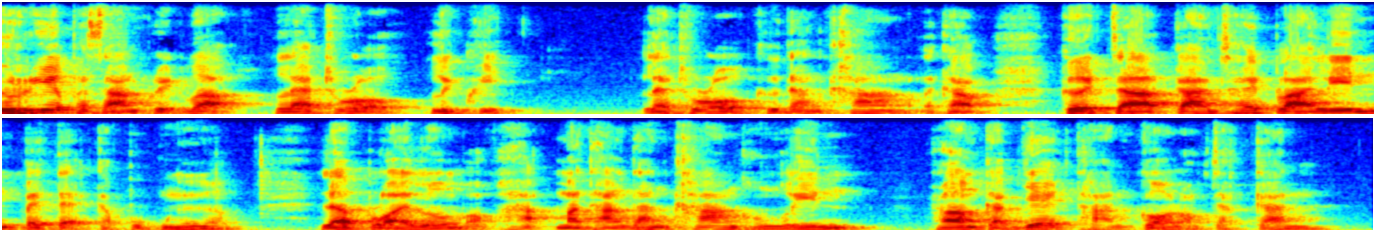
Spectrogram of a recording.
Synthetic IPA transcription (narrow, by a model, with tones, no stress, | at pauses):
ɯ˧ɾi˥˩ək̚pʰa˧saː˩˦ʔa˧ŋkɾi˨˩t̪̚waː˥˩lɛ˦˥t̪ʰe˧ɾa˥˩lli˦˥kʰwi˨˩t̪̚ | lɛ˦˥t̪ʰe˧ɾa˥˩lkʰɯː˧daː˥˩nkʰaː˥˩ŋna˦˥kʰɾa˦˥p̚kɤː˨˩t̪̚t͡ɕaː˨˩kːaː˧nt͡ɕʰa˦˥jplaː˧jli˦˥npa˧jt̪ɛ̰ː˨˩ka˨˩pːu˨˩p̚ŋɯ˨˩əŋ̚lɛː˦˥plɔ˨˩jlo˧mʔɔ̰ː˨˩k̚a˧maː˧t̪ʰaː˧ŋdaː˥˩nkʰaː˥˩ŋkʰɔː˩˦ŋli˦˥n | pʰɾɔː˦˥mka˨˩p̚jɛː˥˩k̚t̪ʰa̰ː˩˦nkɔː˧nʔɔ̰ː˨˩k̚t͡ɕaː˨˩kːa˧n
